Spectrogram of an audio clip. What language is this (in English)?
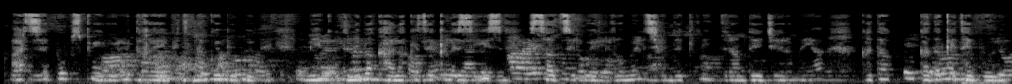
Georgian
